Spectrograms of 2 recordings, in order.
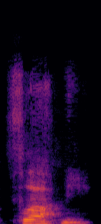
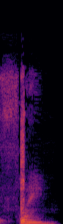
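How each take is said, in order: First: The word is split into two syllables. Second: The word is said as one syllable. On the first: The speaker calls it wrong. "That would be two syllables" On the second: The speaker calls it right. "we just say flame. This is one sound"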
